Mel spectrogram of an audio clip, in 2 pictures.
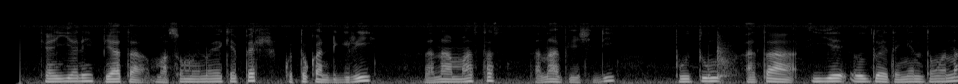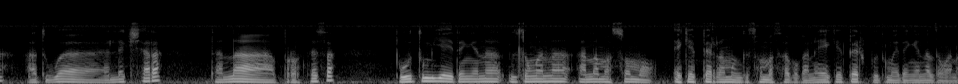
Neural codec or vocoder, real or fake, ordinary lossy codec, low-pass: none; real; MP3, 96 kbps; 7.2 kHz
